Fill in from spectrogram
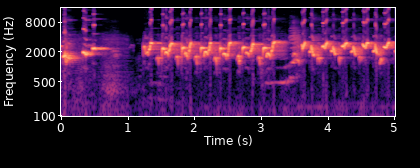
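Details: Agitated, fighting-mood Yellow-vented bulbul in a fast 'ropel' delivery meant to provoke other bulbuls into singing: a brief chirpy opening, a second of silence, then a dense, continuous string of quick, bright, chattering notes.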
